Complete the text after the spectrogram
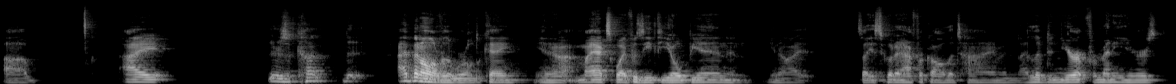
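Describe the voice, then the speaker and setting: A man's voice: fairly low pitch, fairly even intonation, normal speed. A middle-aged American man with chest congestion, chatting casually and bluntly as a podcast guest. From United States. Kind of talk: casual conversational interview.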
